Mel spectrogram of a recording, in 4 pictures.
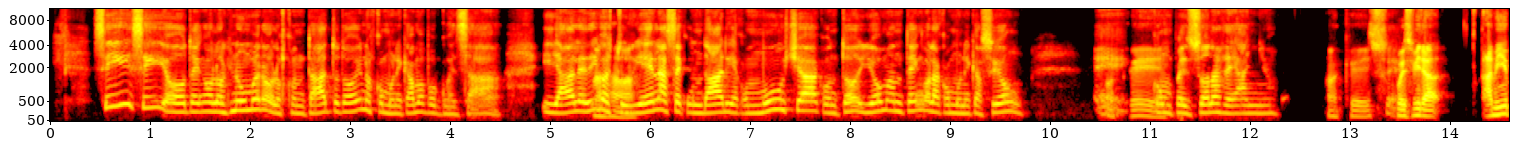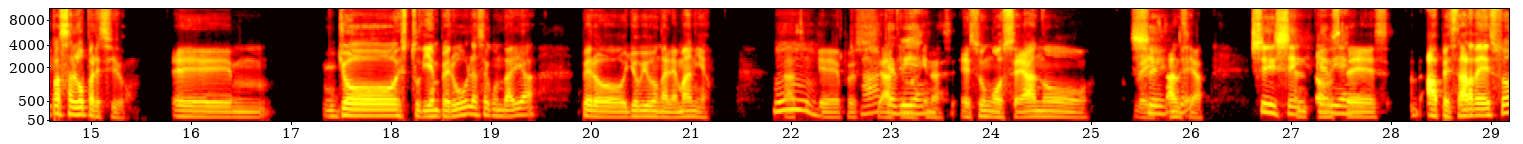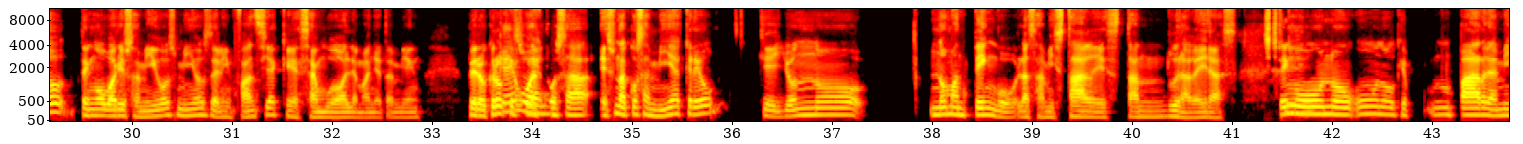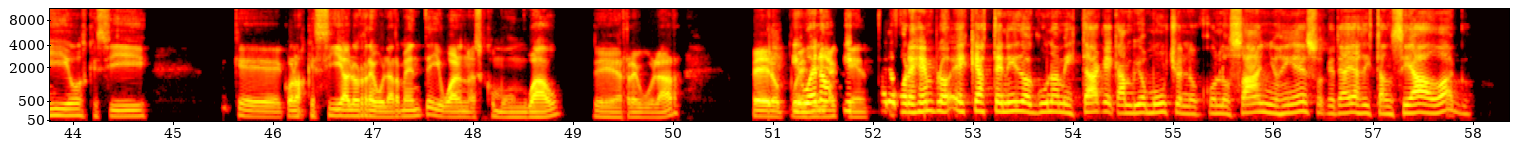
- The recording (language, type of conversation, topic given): Spanish, unstructured, ¿Qué haces para que una amistad dure mucho tiempo?
- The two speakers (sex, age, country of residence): female, 65-69, United States; male, 25-29, Germany
- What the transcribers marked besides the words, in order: tapping; other background noise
